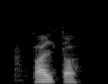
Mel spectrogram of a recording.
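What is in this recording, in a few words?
"пальто", Komi, male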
